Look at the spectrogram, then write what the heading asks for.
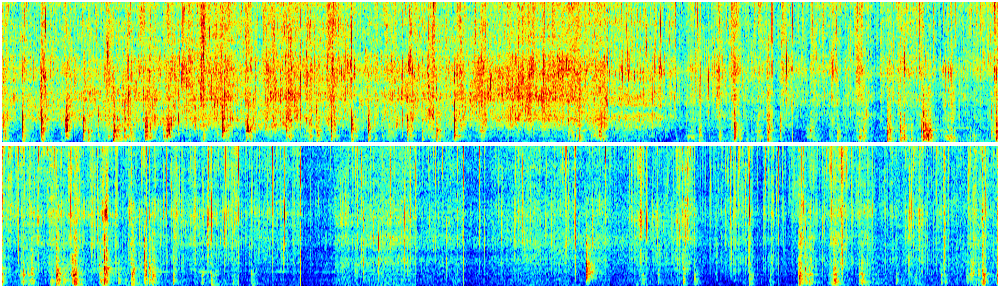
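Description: Chicken and rice frying in a tiny metal pan, with a small wooden spatula stirring and scraping it in frequent light clicks and scrapes. The sizzle is strongest at first, eases off after about ten seconds, and drops again a little before twenty.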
